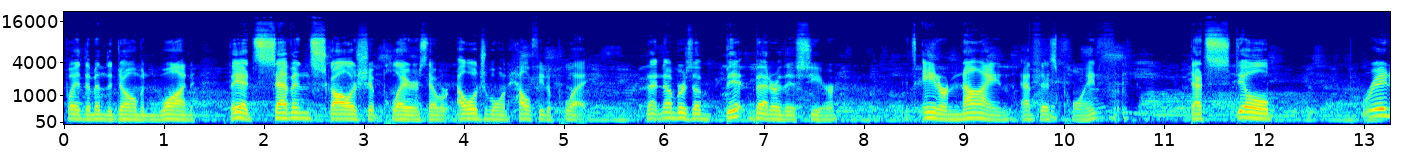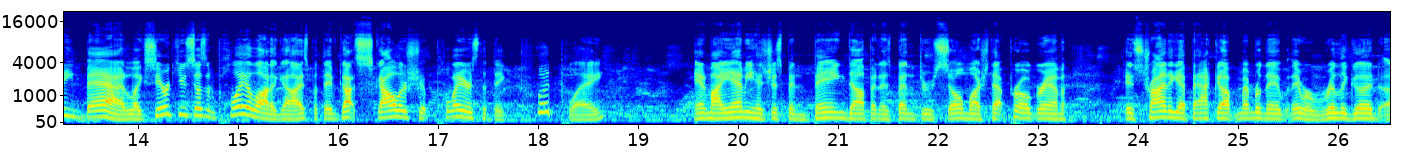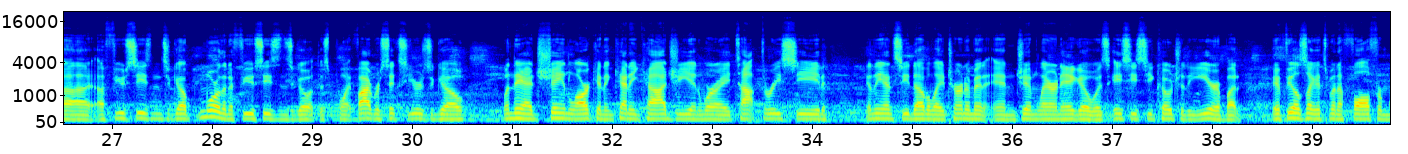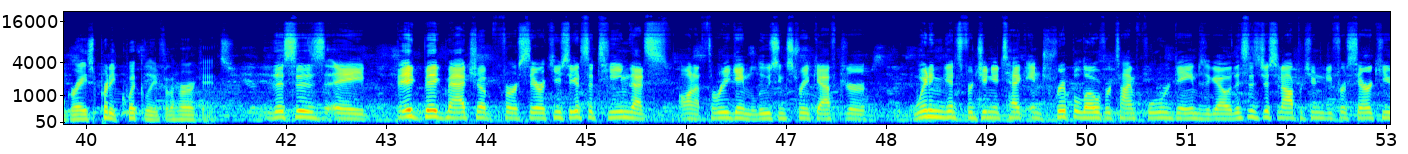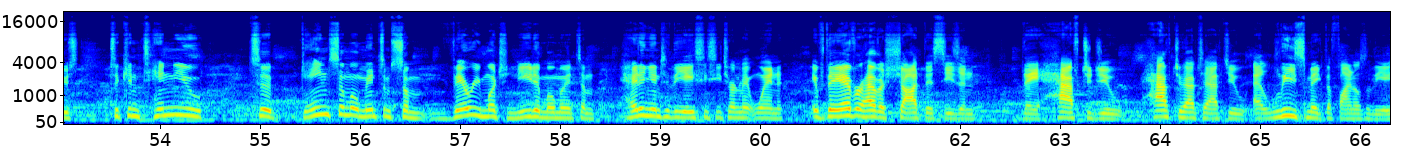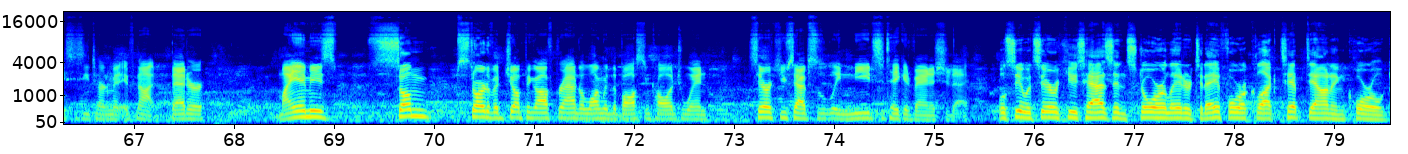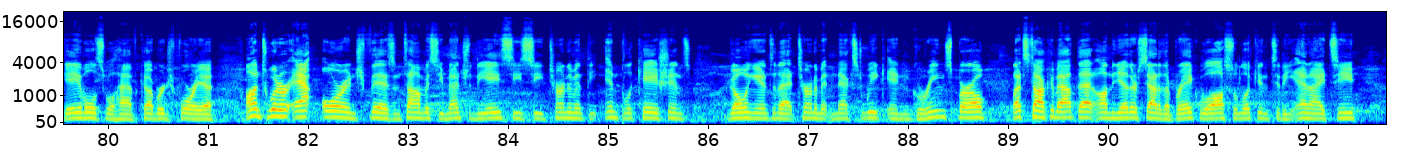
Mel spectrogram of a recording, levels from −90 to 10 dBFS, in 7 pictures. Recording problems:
chatter from many people; faint; throughout; 20 dB below the speech

